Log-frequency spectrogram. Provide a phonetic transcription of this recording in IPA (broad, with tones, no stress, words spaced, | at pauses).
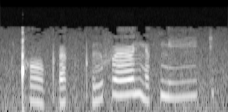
ǃʰo˨˩pʼœ˨˩k pʼɨ˨˥fœː˦˥ nə˨˥kniː˦˥k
